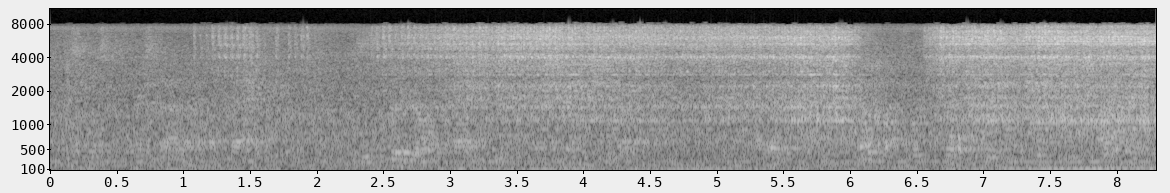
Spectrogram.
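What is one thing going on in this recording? A gouge scrapes and shaves spinning wood with a rough rasping noise.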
